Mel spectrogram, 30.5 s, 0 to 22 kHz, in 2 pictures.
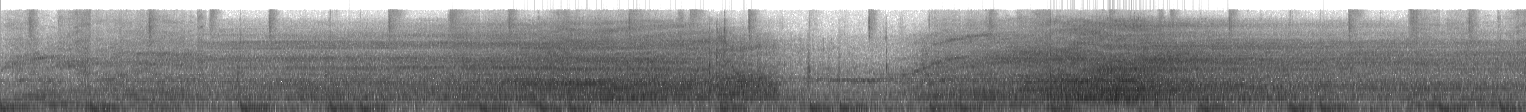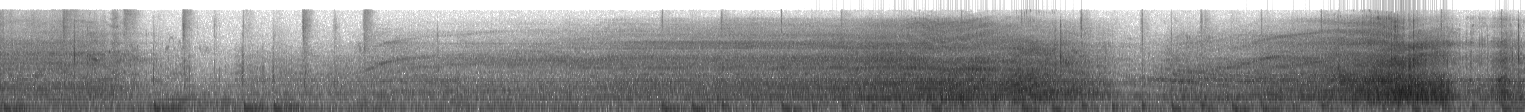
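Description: DEERC 9200E RC truck's electric motor and drivetrain whining as the car is run flat out past the microphone four times, its pitch rising as it approaches and falling as it moves away, with wind rumbling on the microphone.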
